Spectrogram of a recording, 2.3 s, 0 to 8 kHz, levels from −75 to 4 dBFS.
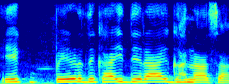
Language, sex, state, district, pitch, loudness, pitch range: Hindi, female, Jharkhand, Sahebganj, 255 Hz, -20 LUFS, 230-260 Hz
